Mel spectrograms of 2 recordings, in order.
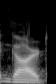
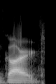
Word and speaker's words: guard: A gente tem um U, então em português, quando a gente falaria algo como guard, não, em inglês é guard, esse G-U-A, né? Nessa palavra vira G, então guard, ok?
